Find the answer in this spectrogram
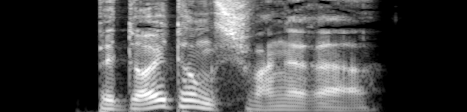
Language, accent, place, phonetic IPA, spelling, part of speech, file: German, Germany, Berlin, [bəˈdɔɪ̯tʊŋsʃvaŋəʁɐ], bedeutungsschwangerer, adjective, De-bedeutungsschwangerer.ogg
- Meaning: inflection of bedeutungsschwanger: 1. strong/mixed nominative masculine singular 2. strong genitive/dative feminine singular 3. strong genitive plural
